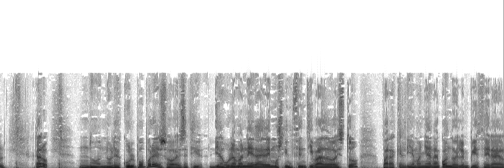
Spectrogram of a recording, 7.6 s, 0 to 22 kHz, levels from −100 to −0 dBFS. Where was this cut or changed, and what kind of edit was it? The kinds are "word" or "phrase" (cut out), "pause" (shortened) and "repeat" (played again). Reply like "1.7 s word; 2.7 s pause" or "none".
none

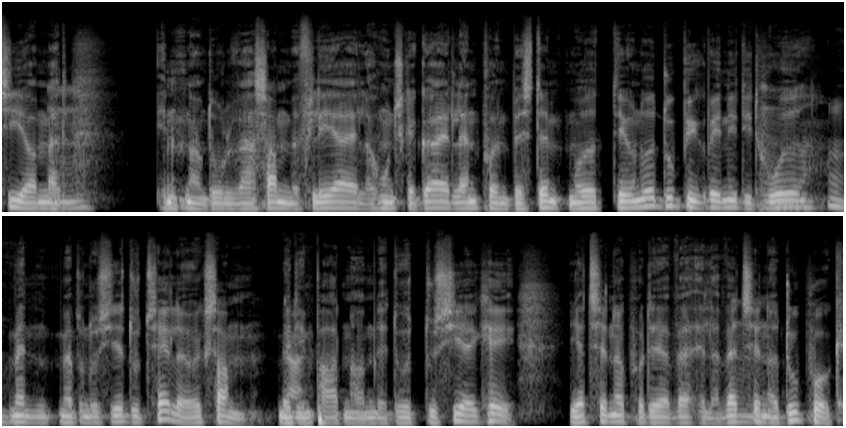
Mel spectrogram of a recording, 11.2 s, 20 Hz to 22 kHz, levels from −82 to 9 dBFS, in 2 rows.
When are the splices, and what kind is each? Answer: 4.0 s word; 4.7 s word; 6.1 s word

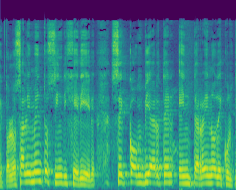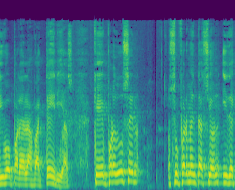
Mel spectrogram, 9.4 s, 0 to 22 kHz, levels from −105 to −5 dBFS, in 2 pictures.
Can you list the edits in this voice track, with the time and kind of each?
none

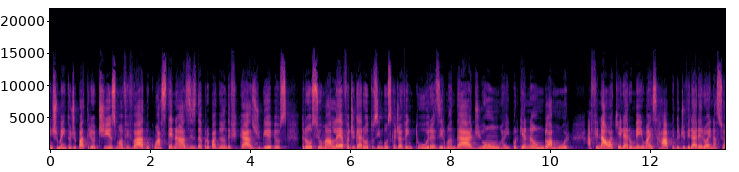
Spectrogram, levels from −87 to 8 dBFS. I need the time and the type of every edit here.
none

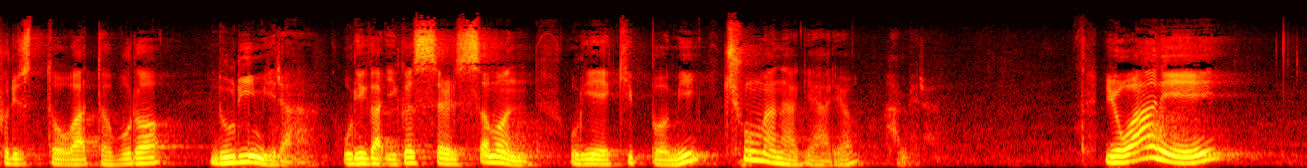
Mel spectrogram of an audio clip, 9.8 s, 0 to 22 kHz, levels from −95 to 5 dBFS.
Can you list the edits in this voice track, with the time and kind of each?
2.5 s pause; 5.4 s pause; 8.2 s pause

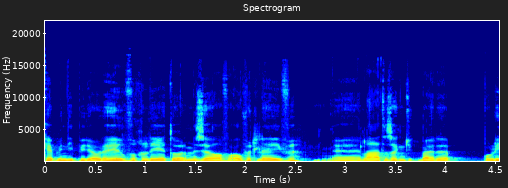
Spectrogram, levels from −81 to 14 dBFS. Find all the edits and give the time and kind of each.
1.4 s word

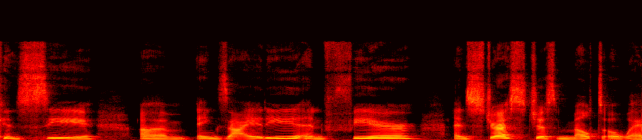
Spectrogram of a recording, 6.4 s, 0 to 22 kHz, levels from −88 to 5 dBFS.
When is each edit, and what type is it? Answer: none

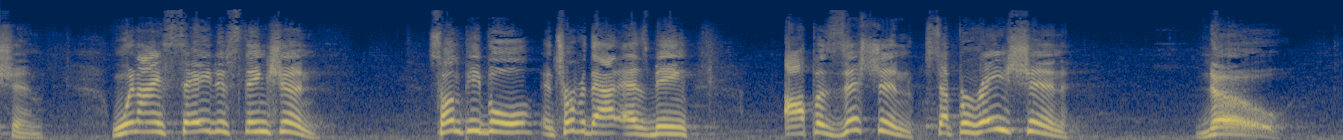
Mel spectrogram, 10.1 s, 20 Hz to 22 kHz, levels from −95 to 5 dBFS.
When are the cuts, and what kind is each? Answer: 6.9 s word

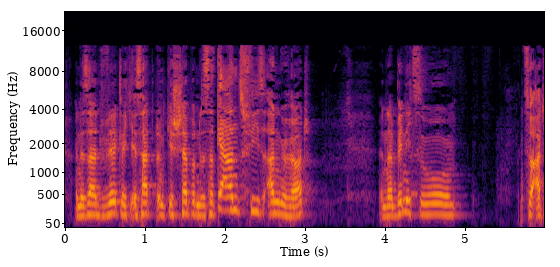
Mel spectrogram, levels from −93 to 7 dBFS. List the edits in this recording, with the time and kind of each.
1.1 s word; 1.9 s word; 4.3 s word

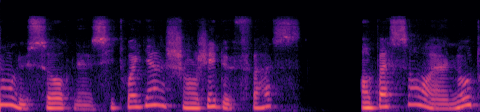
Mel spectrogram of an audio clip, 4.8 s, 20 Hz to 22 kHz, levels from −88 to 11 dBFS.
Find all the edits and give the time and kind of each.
none

